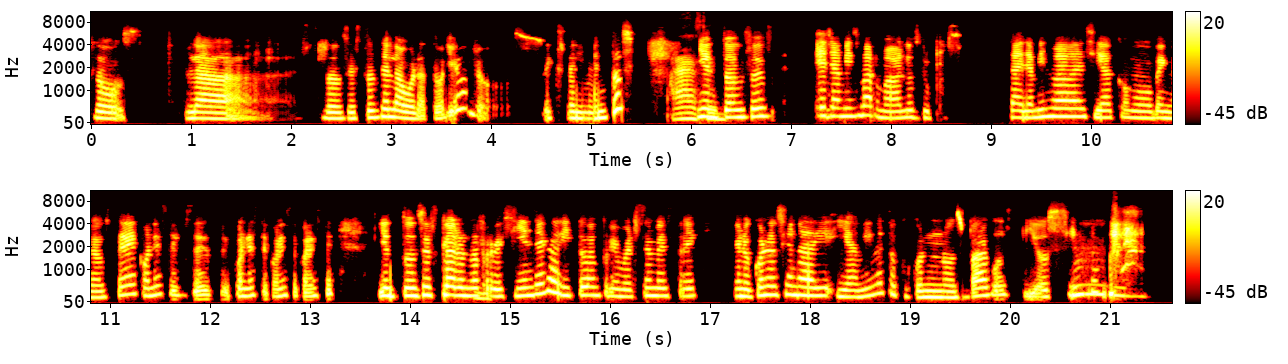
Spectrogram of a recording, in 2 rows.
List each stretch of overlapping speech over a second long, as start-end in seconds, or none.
none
